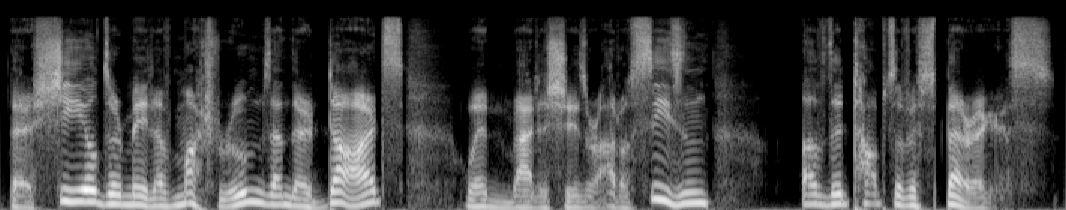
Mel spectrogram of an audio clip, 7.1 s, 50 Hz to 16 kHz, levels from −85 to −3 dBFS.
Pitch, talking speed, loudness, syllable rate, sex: 140 Hz, 170 wpm, -18 LUFS, 3.7 syllables/s, male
